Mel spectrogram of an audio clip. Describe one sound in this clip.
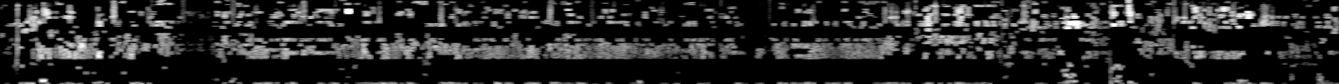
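Chiptune game music plays steadily.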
